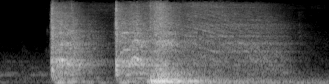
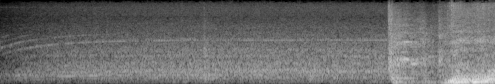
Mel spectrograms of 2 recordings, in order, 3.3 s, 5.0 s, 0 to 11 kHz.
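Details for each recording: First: 1973 Dodge Dart cranking after rewiring, cold rainy day: two laboured cranking bursts, starter dragging and slowing against compression before firing; hard cranking from slightly too much ignition advance, timing close to right and still to be dialed in. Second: 1973 Dodge Dart Swinger V8, open headers, after timing was advanced: fires, blips sharply and settles into a loud, steady, lumpy idle; running again and responding crisply, timing still to be dialed in.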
